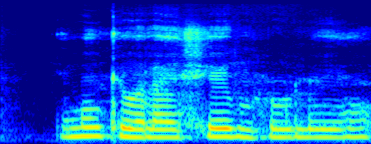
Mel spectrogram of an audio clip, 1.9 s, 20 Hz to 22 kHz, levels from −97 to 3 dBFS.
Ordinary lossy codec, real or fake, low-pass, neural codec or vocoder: none; fake; 19.8 kHz; codec, 44.1 kHz, 7.8 kbps, Pupu-Codec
